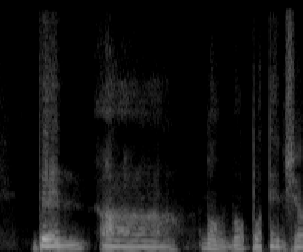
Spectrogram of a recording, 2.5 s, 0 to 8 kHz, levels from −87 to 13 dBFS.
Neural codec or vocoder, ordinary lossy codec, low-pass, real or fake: codec, 16 kHz, 2 kbps, FreqCodec, smaller model; none; none; fake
